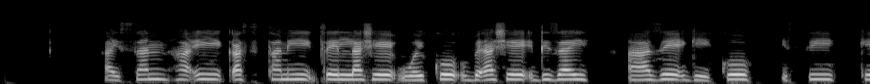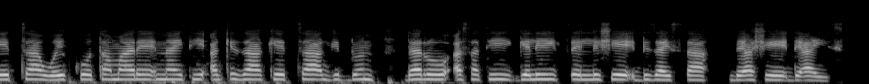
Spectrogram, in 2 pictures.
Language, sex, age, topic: Gamo, female, 18-24, government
